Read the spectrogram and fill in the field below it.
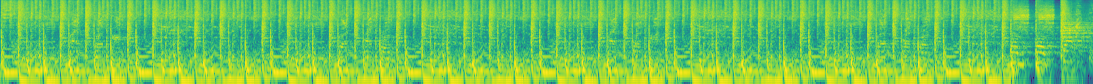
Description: dnb; zps

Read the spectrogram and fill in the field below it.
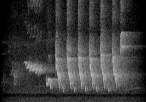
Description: nightingale; zps

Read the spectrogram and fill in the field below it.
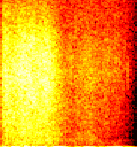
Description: Grenade Under Release; zps; Weapons; Explosives

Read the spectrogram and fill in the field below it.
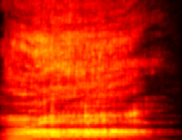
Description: attack, Zombies; zps; Z Waitress

